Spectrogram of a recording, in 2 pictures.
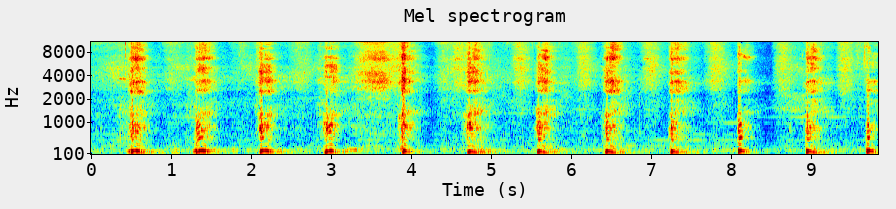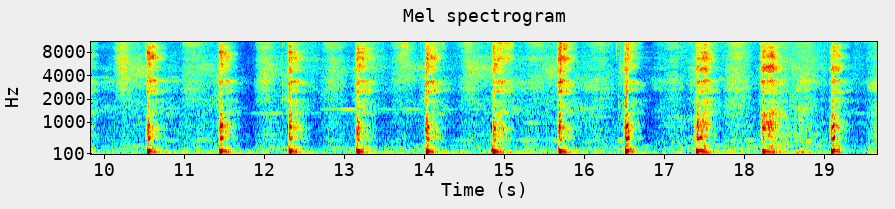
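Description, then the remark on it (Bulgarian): Loud, forceful breaths of a bhastrika pranayama breathing exercise, pumped in a steady rhythm, roughly one per second, each a sharp rushing inhale-exhale through the nose, continuing without pause and with no talking. “Дишай. Точно така. Продължавай.”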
